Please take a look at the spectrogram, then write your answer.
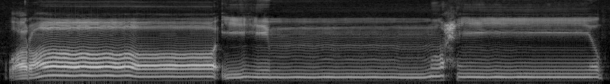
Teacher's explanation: Mim yang pertama langsung masuk ke dalam mim yang kedua sehingga yang terdengar gunnahnya saja, gunnah mim yang bertasydid sehingga dibaca panjang.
